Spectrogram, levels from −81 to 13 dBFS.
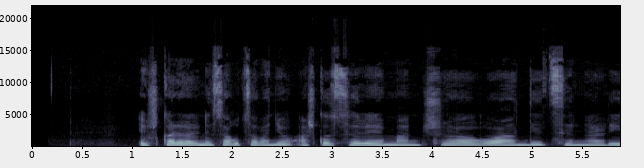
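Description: Speech, and from 2.89 s right through to the end there's a time-stretched section: the pace suddenly drops to about 0.52x, roughly half speed, while the pitch holds steady, so it drags. That's likely software padding the audio to fill a length by repeating short slices.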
